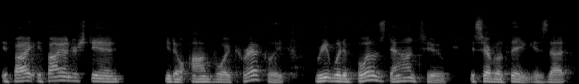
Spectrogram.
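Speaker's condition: No condition

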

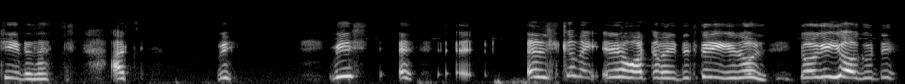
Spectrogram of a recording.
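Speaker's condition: Cerebral palsy, severe

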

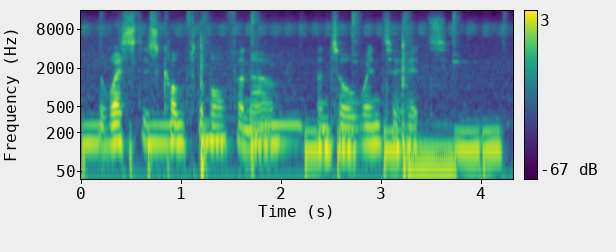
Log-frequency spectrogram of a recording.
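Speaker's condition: No condition

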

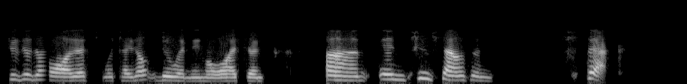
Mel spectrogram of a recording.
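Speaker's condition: Cerebral palsy; writes books using Apple Siri speech dictation

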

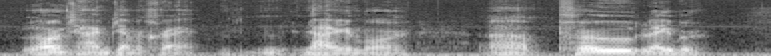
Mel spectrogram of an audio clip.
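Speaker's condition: Tongue cancer surgery; slight slur, talks okay

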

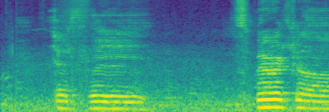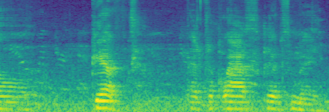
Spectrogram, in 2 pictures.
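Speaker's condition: Parkinson's disease; dopamine loss, two canes for years, Dance with Parkinson's class by Betsy Grave as therapy; body freezes, muscles tight, one cane or none, recent right leg fractures, more limber after class

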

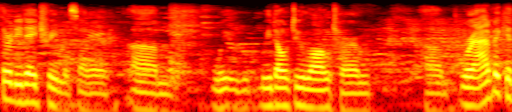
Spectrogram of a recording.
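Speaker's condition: No condition

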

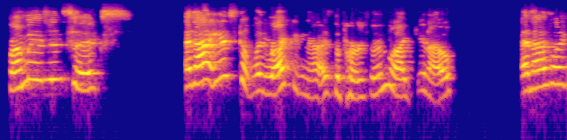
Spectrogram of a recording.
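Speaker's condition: Cerebral palsy; severe rotator cuff tear

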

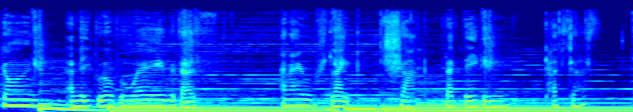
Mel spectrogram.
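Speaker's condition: Deafness

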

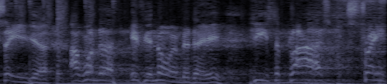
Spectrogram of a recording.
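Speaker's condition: No condition

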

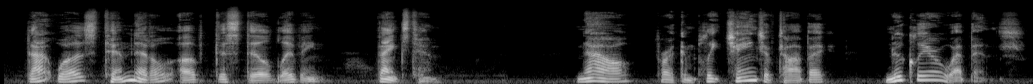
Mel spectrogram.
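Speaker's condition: No condition

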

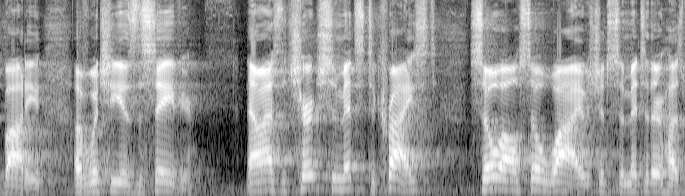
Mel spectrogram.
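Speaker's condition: No condition

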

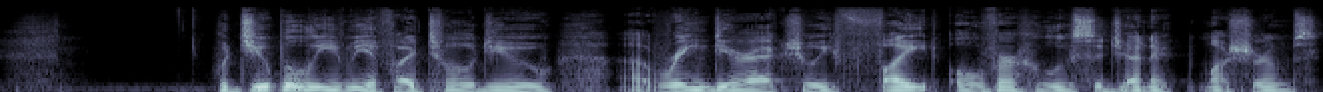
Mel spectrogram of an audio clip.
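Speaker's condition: No condition

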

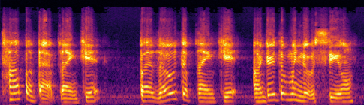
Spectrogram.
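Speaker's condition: Spinal muscular atrophy; congenital, ventilator

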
